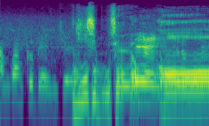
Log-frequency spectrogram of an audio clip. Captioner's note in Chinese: 惊讶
